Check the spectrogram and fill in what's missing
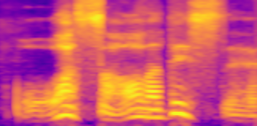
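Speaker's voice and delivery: put-on accent drifting slightly Italian. Taking a turn at the accent line, slightly Italian-sounding accent. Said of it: "it's a little bit Italiano there".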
